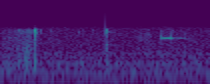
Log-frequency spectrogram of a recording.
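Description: A mobile phone gives off a few short electronic beeps and clicks, then a brief steady tone, all fairly faint against a quiet background with no talking.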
